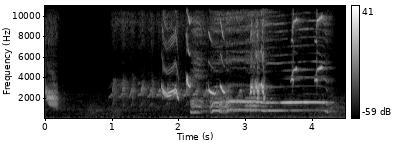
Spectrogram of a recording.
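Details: Oriental magpie-robin lure song for prompting caged birds to sing: a brief chirp, then a rising jumble of twittering notes leading into a sustained, nasal, crowing-like tone with sharp whistles over it.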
